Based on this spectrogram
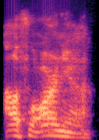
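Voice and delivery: put-on Californian accent on one word; mock Californian accent. Joking about foreigners doing Californian accents, mock Californian. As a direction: playfully exaggerate a Californian accent. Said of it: "Or they do Californian accents".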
